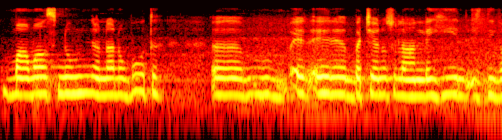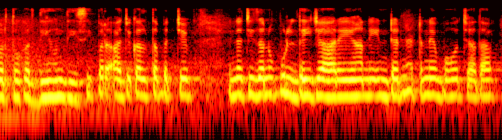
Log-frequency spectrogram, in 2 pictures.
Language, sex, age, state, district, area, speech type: Punjabi, female, 30-45, Punjab, Ludhiana, urban, spontaneous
